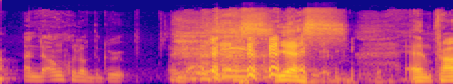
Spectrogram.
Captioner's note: laughter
